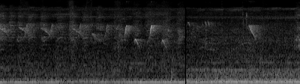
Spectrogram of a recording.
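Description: Small birds chirping: a scattered series of short, falling calls, over a steady low hum.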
